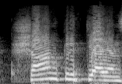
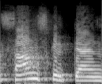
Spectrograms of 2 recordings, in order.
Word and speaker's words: सांकृत्यायन: ये केवल स एक ही बार आता है। दो बार नहीं आता है। हम लोग हम लोग उच्चारण ही गलत करते हैं। राहुल सांस्कृत्यायन सांस्कृत्यायन गलत शब्द है। सांस्कृत्यायन शब्द नहीं है। सांकृत्यायन क्या है? सांकृत्यायन बोलिए। पांच छह बार बोलिए और आगे से याद रखिएगा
